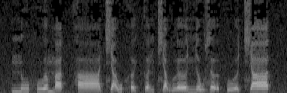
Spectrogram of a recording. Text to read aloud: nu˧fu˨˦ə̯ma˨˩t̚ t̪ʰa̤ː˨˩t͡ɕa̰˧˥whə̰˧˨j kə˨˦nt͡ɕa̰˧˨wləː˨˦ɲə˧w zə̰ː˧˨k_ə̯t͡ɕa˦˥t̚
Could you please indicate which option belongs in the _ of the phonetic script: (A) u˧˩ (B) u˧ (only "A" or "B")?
A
